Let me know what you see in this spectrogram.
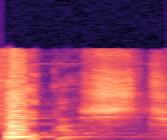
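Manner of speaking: ringing, high, loud, sudden preacher-style cry.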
